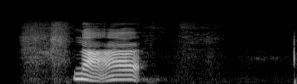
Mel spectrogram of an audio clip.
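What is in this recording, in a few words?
"nan2", Mandarin Chinese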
